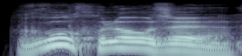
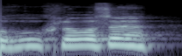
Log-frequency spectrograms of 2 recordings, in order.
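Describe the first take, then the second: First: Louder, falling accusing cry; exclaiming. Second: "Ruchlose" thrown up high as a disbelieving question; outraged question. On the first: The eldest denounces the iron machine, loud falling cry. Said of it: "rief der Älteste der Erlauchten aus". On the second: The council confronts the machine, high incredulous "Ruchlose?". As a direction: ask "Ruchlose?" with a steep high rise. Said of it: "erzitterte der ganze Durinal ... und rief". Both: A narrator's reading.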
